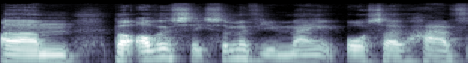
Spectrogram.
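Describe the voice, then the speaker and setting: Against a quiet background, a plain, everyday voice moves at a moderate pace. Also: man. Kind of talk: casual vlog chat. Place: home room. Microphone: phone near.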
